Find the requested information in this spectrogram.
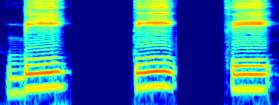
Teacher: یائے مدہ ہونٹوں کو نیچے کی طرف کھول کر بقدر ایک الف کھینچ کر پڑھا جاتا ہے اور اس کی آواز کا رخ نیچے کی طرف ہوتا ہے، جیسے بی، تی، سی.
